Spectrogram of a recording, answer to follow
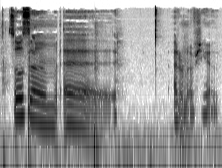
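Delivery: ordinary talk, nothing marked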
